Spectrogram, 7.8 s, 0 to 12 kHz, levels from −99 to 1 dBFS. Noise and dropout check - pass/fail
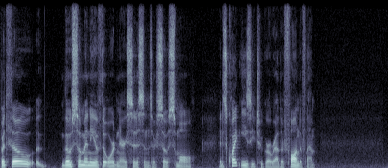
pass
